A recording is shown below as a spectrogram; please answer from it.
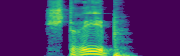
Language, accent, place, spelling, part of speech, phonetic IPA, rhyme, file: German, Germany, Berlin, streb, verb, [ʃtʁeːp], -eːp, De-streb.ogg
- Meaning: 1. singular imperative of streben 2. first-person singular present of streben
